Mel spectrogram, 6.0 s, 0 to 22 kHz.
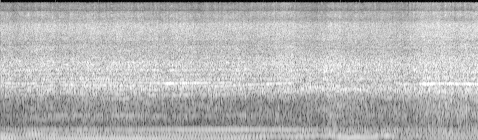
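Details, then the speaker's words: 2003 BMW E46 M3 CSL after replacing broken SMG motor with Burkhart upgraded kit and SMG oil, bonnet shut: steady low engine drone, brief dip moving off, no clunks or grinding; forward and reverse engage, no dash faults; normal SMG engagement. "well, as you can see, the car still drives, so can't do anything too terribly wrong. It goes into forwards gears and reverse. Everything seems to be working nicely."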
